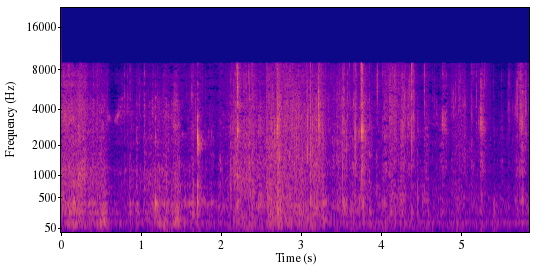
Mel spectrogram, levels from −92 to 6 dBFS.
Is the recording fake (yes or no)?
no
